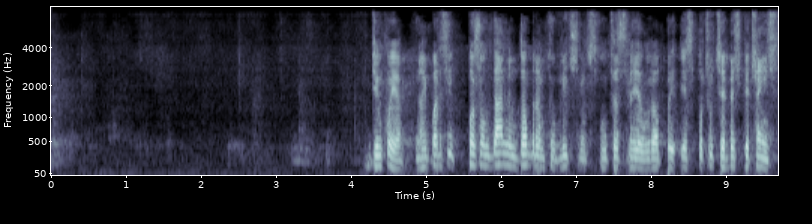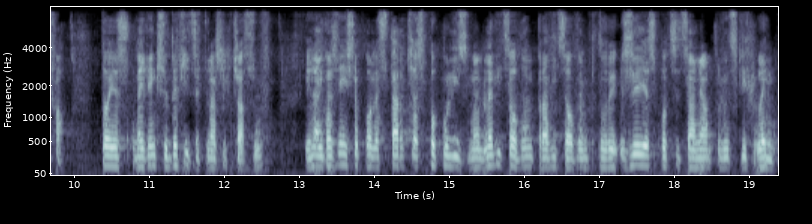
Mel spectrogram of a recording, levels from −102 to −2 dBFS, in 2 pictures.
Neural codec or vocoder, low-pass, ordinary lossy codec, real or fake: codec, 44.1 kHz, 3.4 kbps, Pupu-Codec; 7.2 kHz; MP3, 64 kbps; fake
